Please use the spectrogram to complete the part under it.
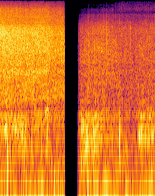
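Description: Ginger garlic paste frying with browned onions in a pan for a village-style fish curry, giving a steady broadband sizzle that cuts out briefly and then resumes with light crackles.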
